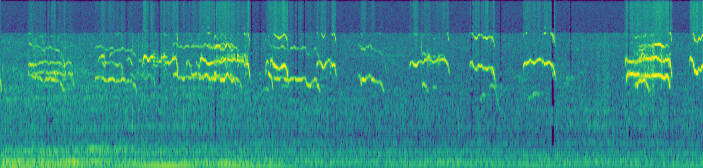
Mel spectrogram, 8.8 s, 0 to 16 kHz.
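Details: Week-old common kestrel nestlings begging during a feed, filmed by nest webcam in Théding, France, 31 May 2020: clusters of shrill, quavering high chirps repeated rapidly and unevenly, with a constant low rumbling background.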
